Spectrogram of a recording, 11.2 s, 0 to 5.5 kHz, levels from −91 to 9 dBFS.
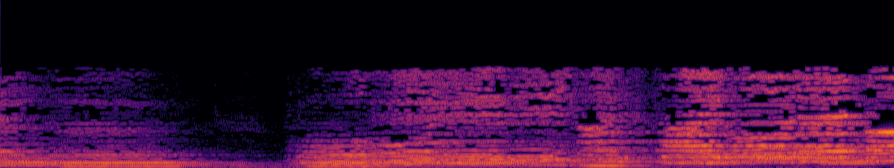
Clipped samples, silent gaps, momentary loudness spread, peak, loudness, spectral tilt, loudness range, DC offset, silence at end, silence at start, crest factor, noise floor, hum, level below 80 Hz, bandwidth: under 0.1%; none; 11 LU; -12 dBFS; -30 LUFS; -10.5 dB/octave; 9 LU; under 0.1%; 0 s; 0 s; 18 dB; -57 dBFS; none; -46 dBFS; 3.5 kHz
